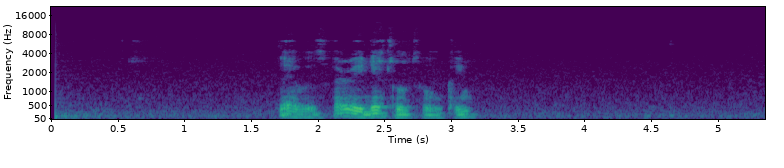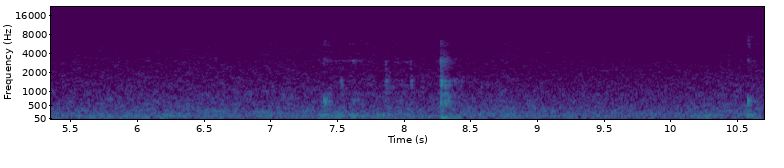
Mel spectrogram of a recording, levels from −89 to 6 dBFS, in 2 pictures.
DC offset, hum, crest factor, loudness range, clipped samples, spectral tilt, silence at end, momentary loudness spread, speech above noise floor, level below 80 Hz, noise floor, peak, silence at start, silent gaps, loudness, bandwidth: under 0.1%; none; 24 dB; 24 LU; under 0.1%; -8 dB/octave; 0.1 s; 31 LU; 31 dB; -64 dBFS; -61 dBFS; -14 dBFS; 0.05 s; none; -32 LUFS; 12.5 kHz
